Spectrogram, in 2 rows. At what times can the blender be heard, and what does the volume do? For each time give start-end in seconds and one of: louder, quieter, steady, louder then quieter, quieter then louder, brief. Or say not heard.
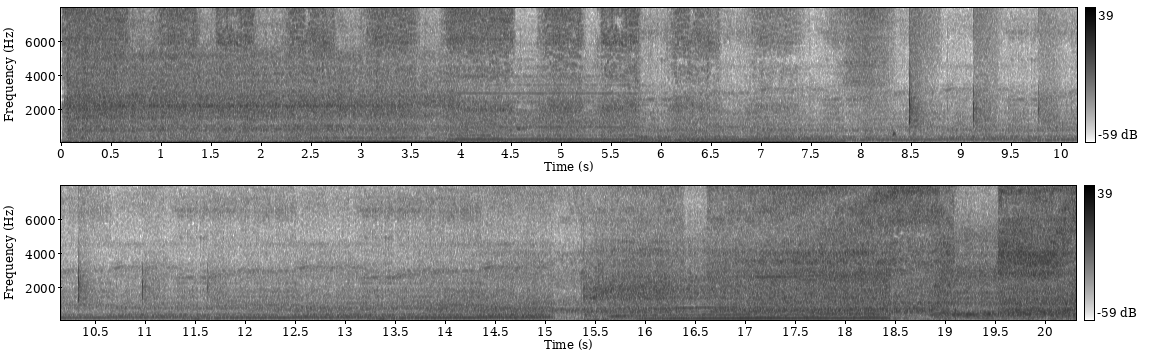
0.0-20.2 quieter then louder.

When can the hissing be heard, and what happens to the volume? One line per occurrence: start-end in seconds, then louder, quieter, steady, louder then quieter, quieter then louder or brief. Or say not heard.
0.0-20.2 quieter then louder.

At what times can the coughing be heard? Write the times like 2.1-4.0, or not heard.
7.8-8.8.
